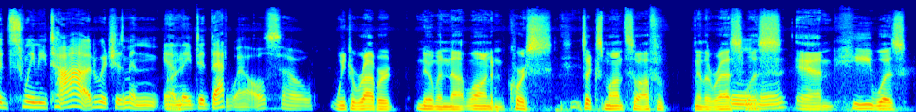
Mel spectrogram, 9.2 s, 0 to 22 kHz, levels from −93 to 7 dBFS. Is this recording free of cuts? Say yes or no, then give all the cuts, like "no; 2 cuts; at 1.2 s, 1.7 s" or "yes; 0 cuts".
no; 6 cuts; at 1.2 s, 2.3 s, 3.5 s, 4.9 s, 5.8 s, 7.0 s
